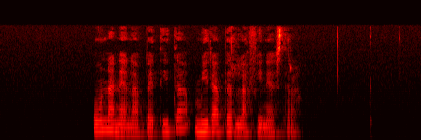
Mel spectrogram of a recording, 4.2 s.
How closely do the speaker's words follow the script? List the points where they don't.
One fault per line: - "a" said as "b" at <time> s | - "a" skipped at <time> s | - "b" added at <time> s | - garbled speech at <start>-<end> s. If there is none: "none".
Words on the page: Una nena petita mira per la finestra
none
